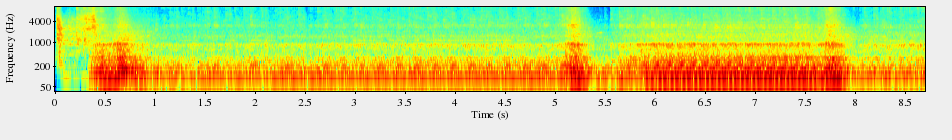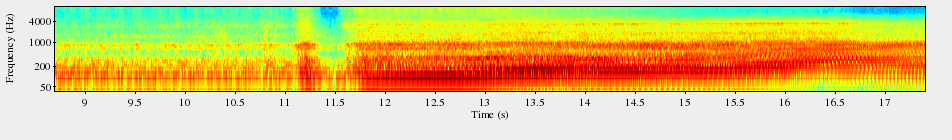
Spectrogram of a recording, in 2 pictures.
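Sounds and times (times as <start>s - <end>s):
muscle car starting: 0.0s - 14.2s
muscle car reversing fast: 0.0s - 17.3s.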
